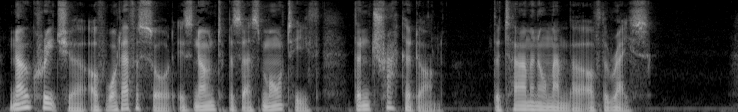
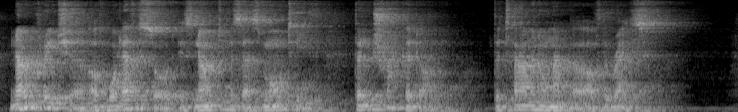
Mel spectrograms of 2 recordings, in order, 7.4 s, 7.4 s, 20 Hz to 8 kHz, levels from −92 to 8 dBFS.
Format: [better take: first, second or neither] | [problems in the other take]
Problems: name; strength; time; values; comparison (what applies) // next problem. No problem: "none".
first | room echo; dies away in 0.9 s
